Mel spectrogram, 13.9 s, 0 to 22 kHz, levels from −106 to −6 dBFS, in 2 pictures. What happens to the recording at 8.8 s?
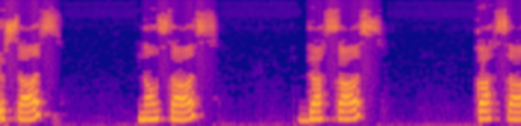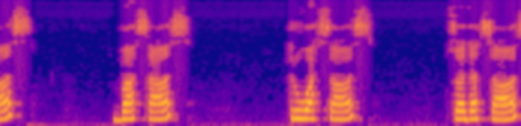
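At 8.8 s the speech carries WMA compression damage, present throughout: likely a transform codec at a low bitrate near 24 kbps, its spread quantisation noise giving ringing, washy, breathing hiss.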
